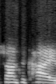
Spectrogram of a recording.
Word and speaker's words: Chantecaille: stores and they're like do you have shanta kai oh you have shanta kai they know how to say the name they know how to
